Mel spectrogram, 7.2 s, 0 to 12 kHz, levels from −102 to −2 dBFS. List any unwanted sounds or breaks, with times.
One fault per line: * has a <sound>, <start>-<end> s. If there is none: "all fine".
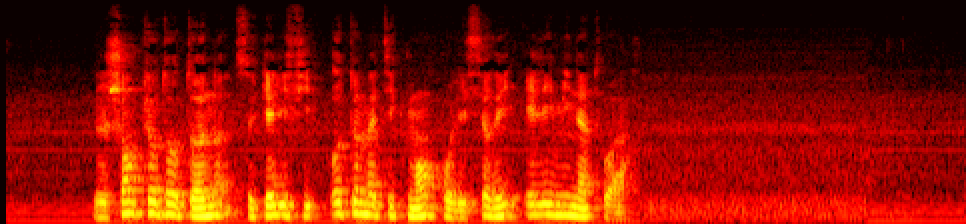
all fine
